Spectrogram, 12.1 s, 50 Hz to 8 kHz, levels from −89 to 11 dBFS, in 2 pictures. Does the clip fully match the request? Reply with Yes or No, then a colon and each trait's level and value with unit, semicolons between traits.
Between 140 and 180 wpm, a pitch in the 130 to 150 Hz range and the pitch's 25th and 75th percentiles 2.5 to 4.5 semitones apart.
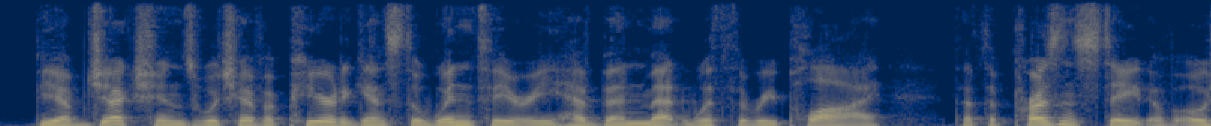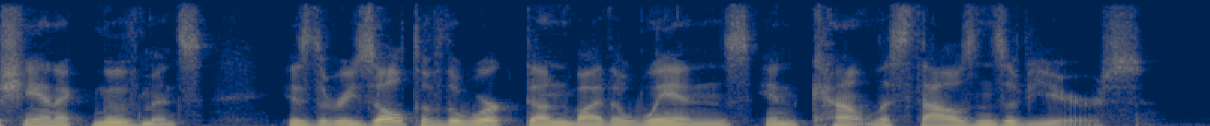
No: average, 190 wpm; medium, 140 Hz; average, 2.9 semitones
